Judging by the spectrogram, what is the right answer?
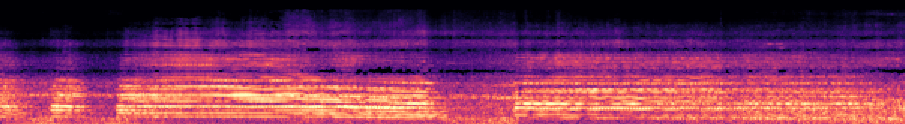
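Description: CSX freight locomotive's multi-chime air horn sounding for a grade crossing: two short blasts, a long blast of about four seconds, a brief break about six seconds in, then another long blast that carries on. Underneath is the steady rumble of the train passing.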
